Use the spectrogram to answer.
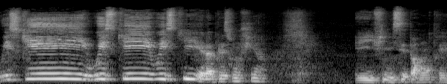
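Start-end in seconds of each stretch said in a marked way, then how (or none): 0.0-2.0 very high, yelled hollering. Retelling how a village nanny yelled for her dog at night: imitating Mémé yelling. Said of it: "elle hurlait".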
